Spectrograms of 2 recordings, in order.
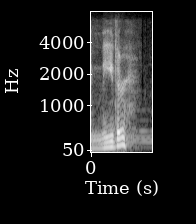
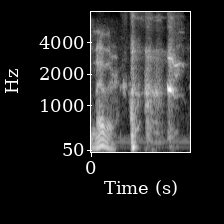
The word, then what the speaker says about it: Nether: It's like when people say my name and they say neither. I'm like, dude, there's no I. It's nether.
